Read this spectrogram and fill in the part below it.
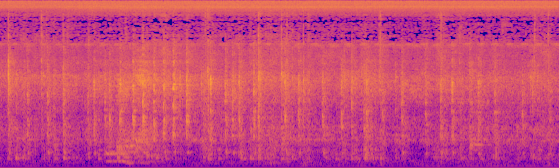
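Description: A caged bird chirps repeatedly.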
